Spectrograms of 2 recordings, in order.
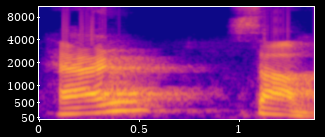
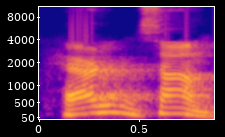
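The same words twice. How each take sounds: First: হ্যান্ডসাম split in two, হ্যান্ড, long pause, সাম; very slow হ্যান্ডসাম with a clear gap between its two syllables. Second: Said in the usual way. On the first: Shown as a demonstration. Teacher counting syllables for students, syllable-by-syllable. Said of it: "দুইটা হয়". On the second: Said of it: "এবার উচ্চারণ করো".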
